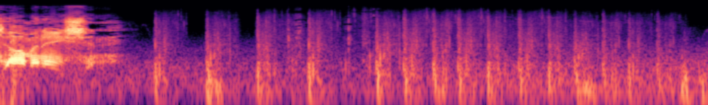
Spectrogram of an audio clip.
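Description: Footsteps tread steadily on hard ground nearby.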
